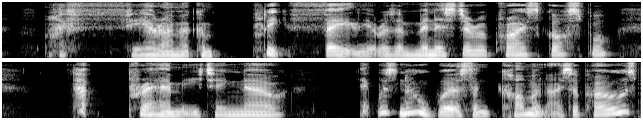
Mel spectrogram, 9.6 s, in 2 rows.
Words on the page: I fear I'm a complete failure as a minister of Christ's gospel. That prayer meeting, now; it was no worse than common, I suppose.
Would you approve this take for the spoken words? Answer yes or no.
yes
